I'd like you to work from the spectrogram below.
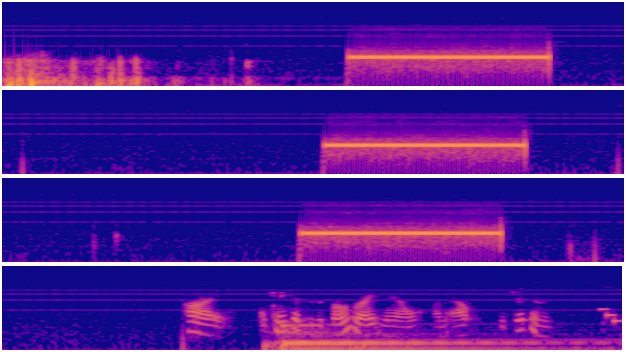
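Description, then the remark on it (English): An outgoing phone call to the caller's mother rings three times, each long steady tone about two seconds with pauses between, and no one answers; a voice starts talking right after the last ring. “My mom didn't pick up the phone.”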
